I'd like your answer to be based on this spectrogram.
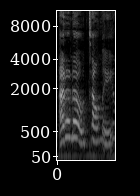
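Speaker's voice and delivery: high, loud, panicked plea to the doctor; retelling her frantic plea to the doctor; desperate plea. Retold or imitated. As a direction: cry out for answers in pain. Begging doctor while in pain.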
